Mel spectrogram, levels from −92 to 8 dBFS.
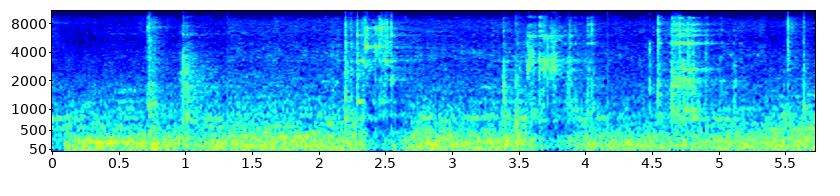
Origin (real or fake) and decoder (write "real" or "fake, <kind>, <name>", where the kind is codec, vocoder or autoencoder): real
